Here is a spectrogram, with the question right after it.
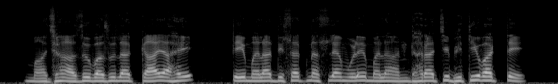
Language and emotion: Marathi, fearful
